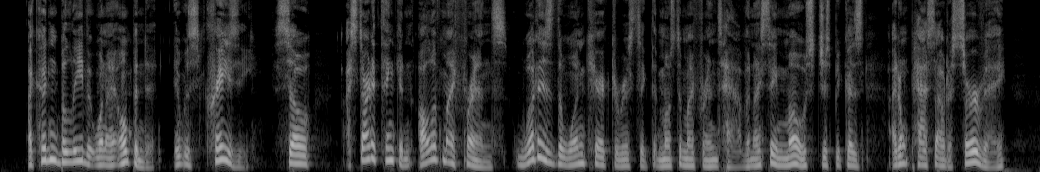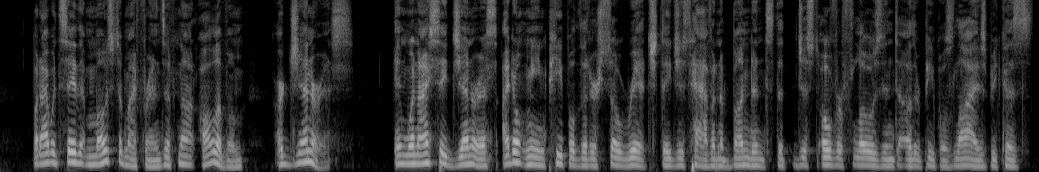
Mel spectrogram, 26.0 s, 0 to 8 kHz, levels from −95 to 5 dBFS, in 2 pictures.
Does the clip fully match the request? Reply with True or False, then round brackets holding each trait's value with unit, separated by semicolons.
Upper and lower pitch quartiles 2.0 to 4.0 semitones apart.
False (5.0 semitones)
